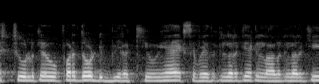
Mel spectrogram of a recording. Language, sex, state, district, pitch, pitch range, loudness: Hindi, male, Uttar Pradesh, Shamli, 175 Hz, 170-185 Hz, -14 LUFS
